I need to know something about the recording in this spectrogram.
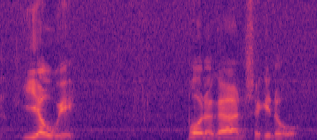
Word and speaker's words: Yahweh: Kanang eye as eye asker, eye, ang third person ana, upat ra ka letra, JHBH. Mo na ma-pronounce na siya Yahweh. Yahweh.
